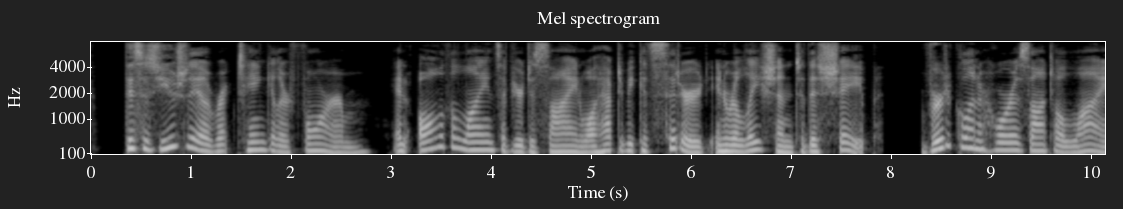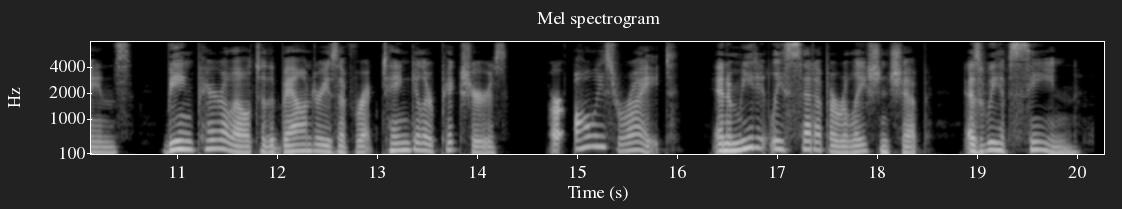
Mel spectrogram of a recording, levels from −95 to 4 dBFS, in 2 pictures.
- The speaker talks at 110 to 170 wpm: Yes, average, 140 wpm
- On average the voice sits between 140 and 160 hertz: No, medium, 175 Hz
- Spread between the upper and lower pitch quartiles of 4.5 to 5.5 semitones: Yes, average, 4.9 semitones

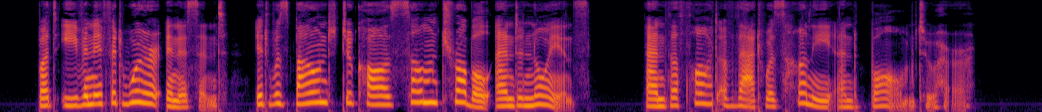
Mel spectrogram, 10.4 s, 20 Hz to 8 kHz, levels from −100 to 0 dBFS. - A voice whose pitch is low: No, high, 220 Hz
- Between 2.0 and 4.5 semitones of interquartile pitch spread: No, wide, 5.5 semitones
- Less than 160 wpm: Yes, average, 150 wpm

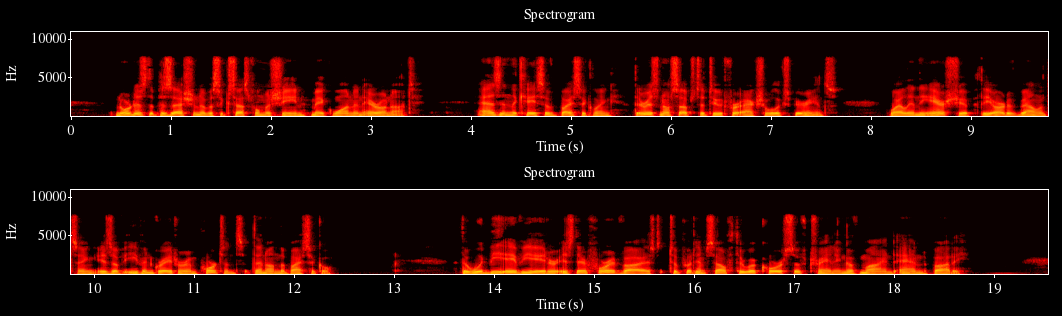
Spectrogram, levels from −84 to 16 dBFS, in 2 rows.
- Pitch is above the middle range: No, low, 100 Hz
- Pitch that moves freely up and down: Yes, wide, 6.4 semitones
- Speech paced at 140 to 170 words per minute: No, average, 185 wpm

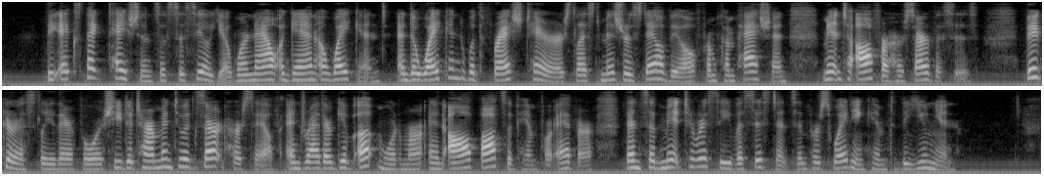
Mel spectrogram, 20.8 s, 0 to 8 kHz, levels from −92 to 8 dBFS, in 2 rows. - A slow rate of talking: No, average, 155 wpm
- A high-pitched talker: Yes, high, 225 Hz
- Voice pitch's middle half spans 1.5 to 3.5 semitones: No, average, 5.2 semitones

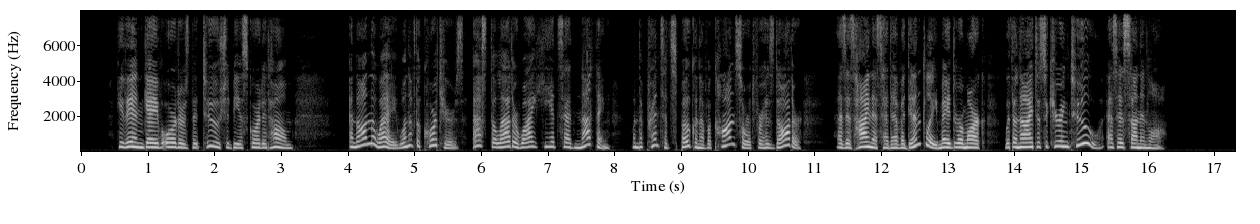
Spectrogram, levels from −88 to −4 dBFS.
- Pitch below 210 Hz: No, high, 235 Hz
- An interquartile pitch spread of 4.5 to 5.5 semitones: No, average, 3.8 semitones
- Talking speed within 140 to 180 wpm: No, average, 195 wpm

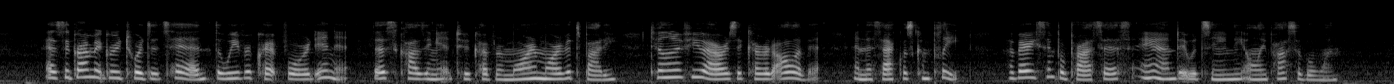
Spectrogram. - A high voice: Yes, very high, 260 Hz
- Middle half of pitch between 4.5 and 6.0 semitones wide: No, average, 3.1 semitones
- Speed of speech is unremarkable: No, fast, 220 wpm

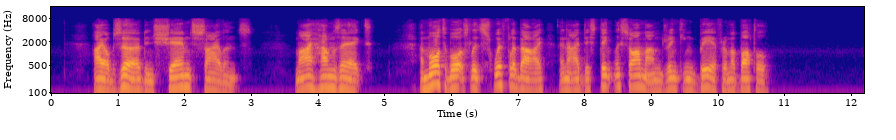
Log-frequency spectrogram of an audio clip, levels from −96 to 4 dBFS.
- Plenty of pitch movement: No, average, 3.6 semitones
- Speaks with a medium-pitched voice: No, low, 110 Hz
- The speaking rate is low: Yes, slow, 125 wpm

